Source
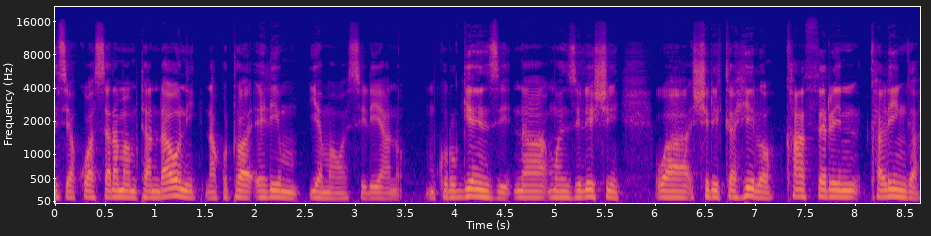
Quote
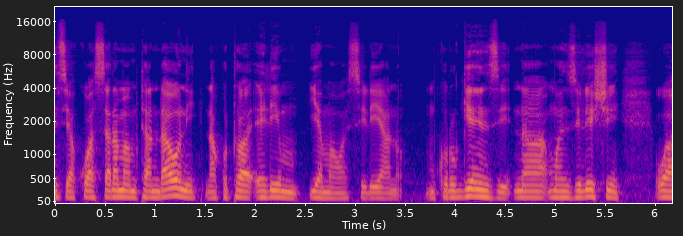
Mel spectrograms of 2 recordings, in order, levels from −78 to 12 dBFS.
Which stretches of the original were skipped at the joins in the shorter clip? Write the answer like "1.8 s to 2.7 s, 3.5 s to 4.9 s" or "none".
none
